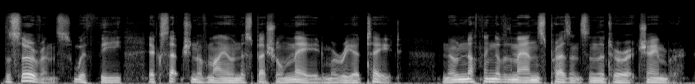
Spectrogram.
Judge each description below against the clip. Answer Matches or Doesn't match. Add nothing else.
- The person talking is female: Doesn't match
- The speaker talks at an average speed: Matches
